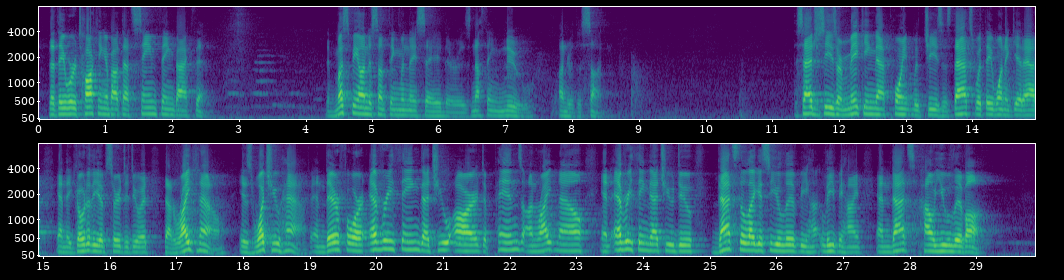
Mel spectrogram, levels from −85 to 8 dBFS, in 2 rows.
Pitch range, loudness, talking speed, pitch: 135-170 Hz, -17 LUFS, 175 wpm, 155 Hz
